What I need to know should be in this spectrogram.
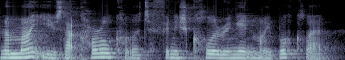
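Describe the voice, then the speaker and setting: Talking very fast, a woman uses a fairly low pitch and fairly even intonation, with vocal fry. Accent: West Yorkshire. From West Yorkshire, England. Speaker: primary school teacher. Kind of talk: casual talk to pupils. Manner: friendly, chatty.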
